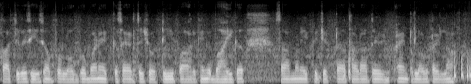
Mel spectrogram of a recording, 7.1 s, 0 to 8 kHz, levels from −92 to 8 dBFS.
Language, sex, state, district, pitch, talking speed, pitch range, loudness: Punjabi, male, Punjab, Fazilka, 95 Hz, 170 wpm, 95-100 Hz, -14 LUFS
